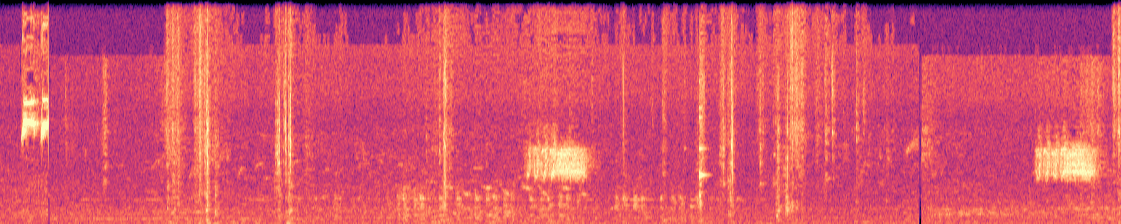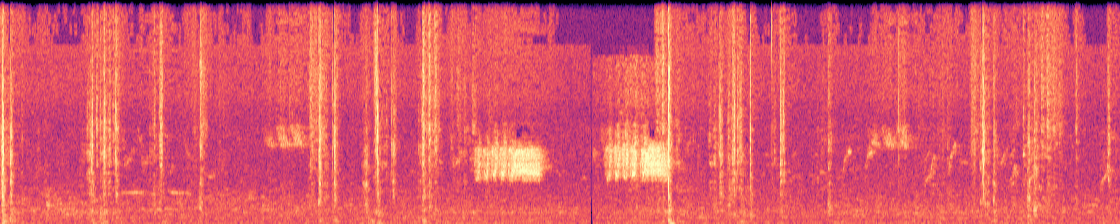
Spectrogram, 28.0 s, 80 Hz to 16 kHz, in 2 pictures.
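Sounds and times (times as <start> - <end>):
songbirds buzzy high calls: 4.9 - 9.2, 13.0 - 14.0, 19.7 - 22.6.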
